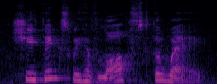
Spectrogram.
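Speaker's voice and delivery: usual speaking voice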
